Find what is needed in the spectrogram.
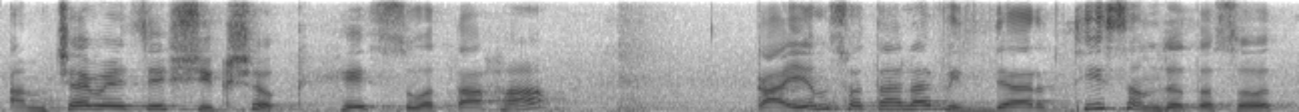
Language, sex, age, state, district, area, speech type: Marathi, female, 60+, Maharashtra, Pune, urban, spontaneous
